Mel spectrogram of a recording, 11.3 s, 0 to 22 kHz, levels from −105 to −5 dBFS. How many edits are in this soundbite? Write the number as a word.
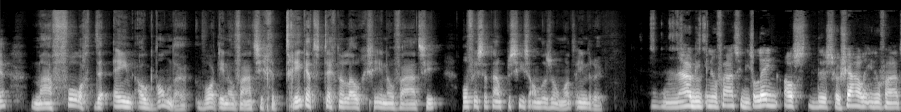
six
